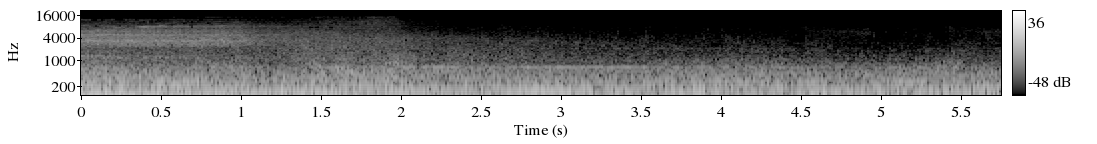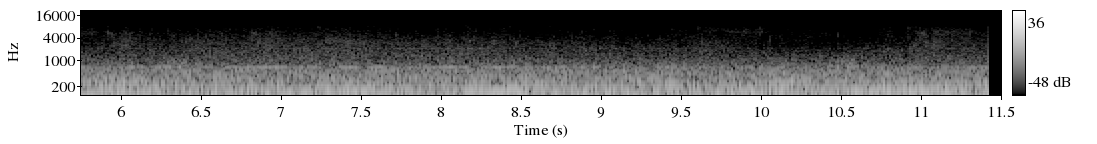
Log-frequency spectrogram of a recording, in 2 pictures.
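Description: Game victory music plays with a low, steady drone.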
